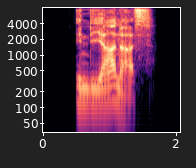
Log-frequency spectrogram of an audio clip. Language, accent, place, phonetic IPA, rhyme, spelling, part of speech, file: German, Germany, Berlin, [ɪnˈdi̯aːnɐs], -aːnɐs, Indianers, noun, De-Indianers.ogg
- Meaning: genitive singular of Indianer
